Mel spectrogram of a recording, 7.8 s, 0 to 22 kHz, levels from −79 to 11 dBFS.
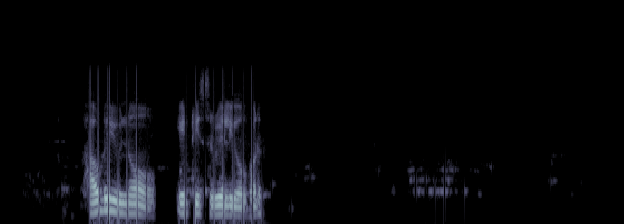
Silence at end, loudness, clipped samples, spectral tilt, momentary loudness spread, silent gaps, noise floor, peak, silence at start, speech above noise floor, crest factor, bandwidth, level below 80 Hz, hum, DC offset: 2.25 s; -24 LUFS; under 0.1%; -6.5 dB/octave; 10 LU; none; -69 dBFS; -8 dBFS; 1.05 s; 46 dB; 22 dB; 7.6 kHz; -60 dBFS; none; under 0.1%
